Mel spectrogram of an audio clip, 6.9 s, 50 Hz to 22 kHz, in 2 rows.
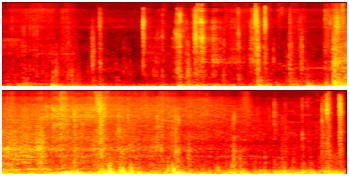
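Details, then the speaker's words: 1992 Ford F-150, 223,000 miles: starter grinds briefly, engine catches and settles into a steady idle that stays a bit fast; high idle, owner suspects throttle body setting needs adjusting. "Let's hear it run. I think I might need to adjust the throttle body setting on this one. Just idle's kind of high."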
